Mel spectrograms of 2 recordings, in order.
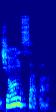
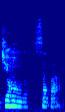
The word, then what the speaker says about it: Jongsaba: And when he pronounced my name, it sounded like he was saying John Saba, but he wasn't. He was actually saying Jong Saba. So it should be spelled Jongsaba, Jong Saba.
